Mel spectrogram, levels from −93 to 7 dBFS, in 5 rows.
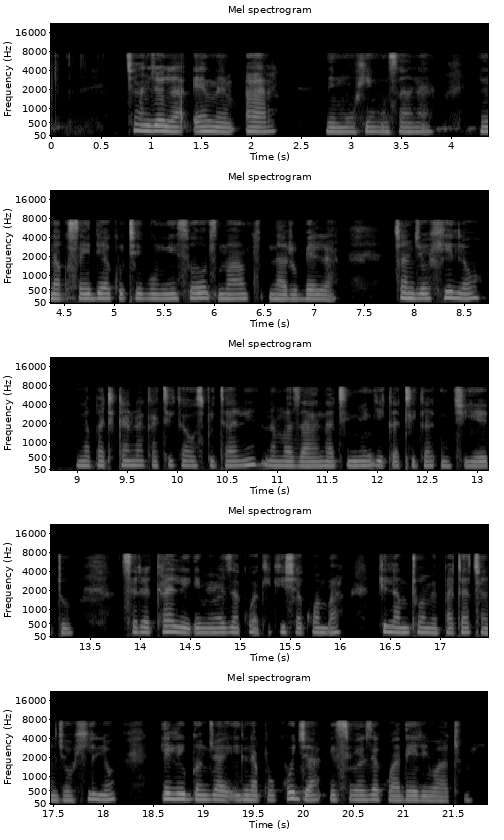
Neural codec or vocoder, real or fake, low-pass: codec, 16 kHz, 2 kbps, FreqCodec, larger model; fake; 7.2 kHz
